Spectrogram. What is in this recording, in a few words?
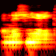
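"initiate", robot voice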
